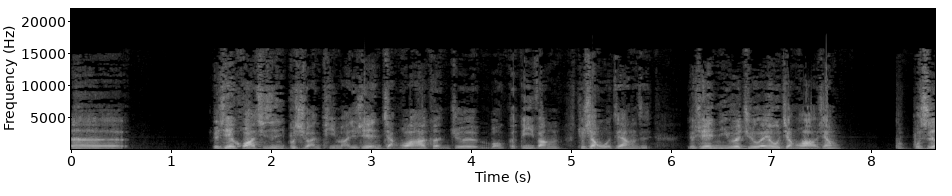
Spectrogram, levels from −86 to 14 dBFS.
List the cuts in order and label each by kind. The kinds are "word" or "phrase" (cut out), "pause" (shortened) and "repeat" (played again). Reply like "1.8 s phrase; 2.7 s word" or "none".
none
